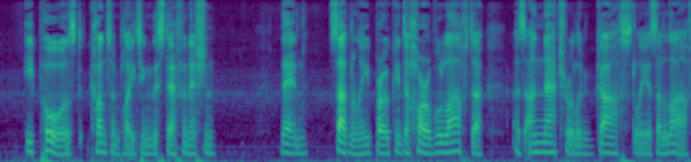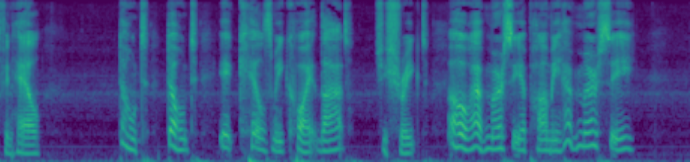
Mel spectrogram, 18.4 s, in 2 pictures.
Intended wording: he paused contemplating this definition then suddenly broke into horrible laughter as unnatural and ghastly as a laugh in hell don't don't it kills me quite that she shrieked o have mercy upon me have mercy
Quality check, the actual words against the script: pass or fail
pass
